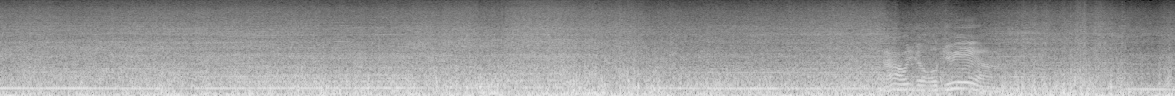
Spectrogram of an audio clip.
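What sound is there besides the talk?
gusty wind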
